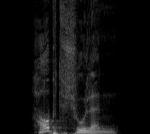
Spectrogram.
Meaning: plural of Hauptschule
- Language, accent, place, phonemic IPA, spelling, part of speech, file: German, Germany, Berlin, /ˈhaʊ̯ptʃuːlən/, Hauptschulen, noun, De-Hauptschulen.ogg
